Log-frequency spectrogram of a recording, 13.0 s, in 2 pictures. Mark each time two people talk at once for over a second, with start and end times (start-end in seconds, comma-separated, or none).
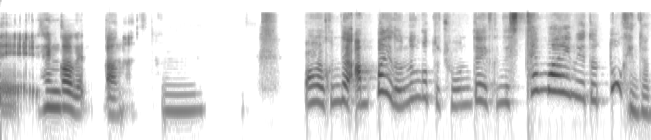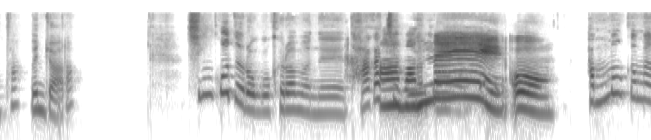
10.3-11.6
